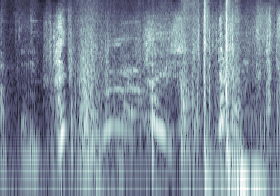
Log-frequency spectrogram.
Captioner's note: both grunting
